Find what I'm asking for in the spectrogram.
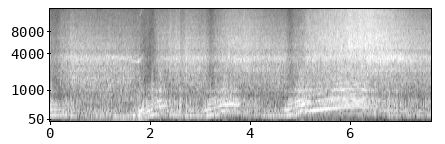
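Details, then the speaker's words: Procharged Coyote V8 Mustang after installing Borla XR1 3-inch mufflers in place of a restrictive exhaust: deep V8 blips rising and falling sharply with a loud, raspy bark; revs freely and cleanly, very loud. "oh, that's loud. Oh yeah, that's loud."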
